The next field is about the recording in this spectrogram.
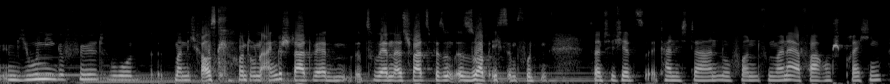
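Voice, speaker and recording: A young German woman answering interview questions in a thoughtful, earnest way, often pausing on fillers. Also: medium pitch, a little mellow. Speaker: interview guest. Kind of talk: reflective conversational interview.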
